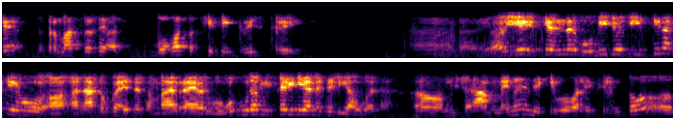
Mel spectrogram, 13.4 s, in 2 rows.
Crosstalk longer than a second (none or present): none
